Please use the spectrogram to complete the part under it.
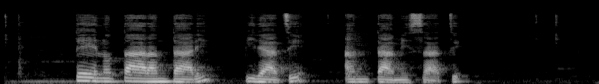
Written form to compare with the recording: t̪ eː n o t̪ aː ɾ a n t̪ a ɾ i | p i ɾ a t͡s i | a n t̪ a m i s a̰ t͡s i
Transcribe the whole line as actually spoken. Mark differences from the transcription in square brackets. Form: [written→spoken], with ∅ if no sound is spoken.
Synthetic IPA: t̪ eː n o t̪ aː ɾ a n t̪ a ɾ i | p i ɾ a t͡s i | a n t̪ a m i s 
